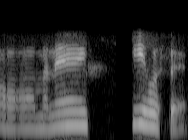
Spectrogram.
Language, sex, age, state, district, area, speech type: Assamese, female, 30-45, Assam, Jorhat, urban, conversation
